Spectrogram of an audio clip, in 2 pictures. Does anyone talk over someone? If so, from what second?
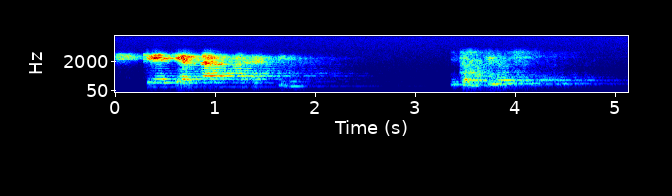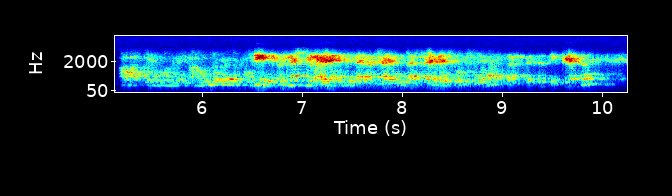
6.4 s

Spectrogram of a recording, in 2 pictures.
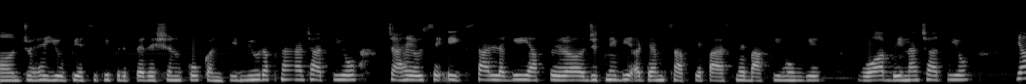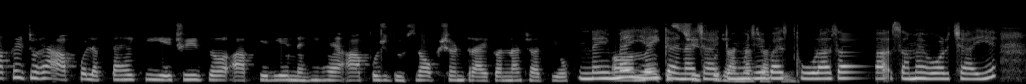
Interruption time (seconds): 16.4 s

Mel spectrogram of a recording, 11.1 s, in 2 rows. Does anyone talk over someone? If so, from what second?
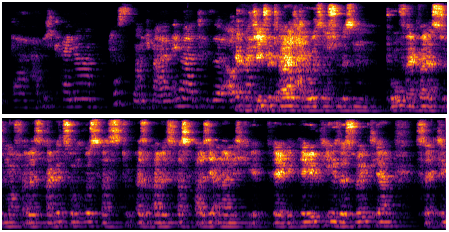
2.9 s

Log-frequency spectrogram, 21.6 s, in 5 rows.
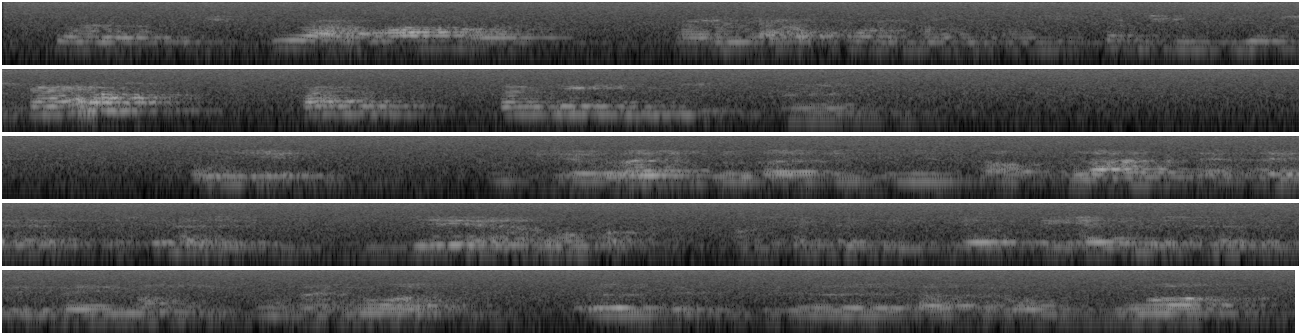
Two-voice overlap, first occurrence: none

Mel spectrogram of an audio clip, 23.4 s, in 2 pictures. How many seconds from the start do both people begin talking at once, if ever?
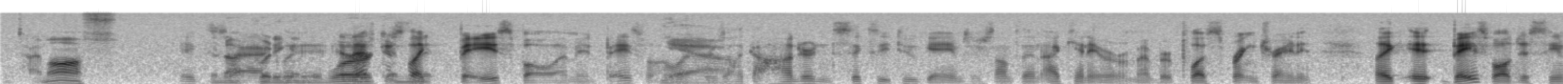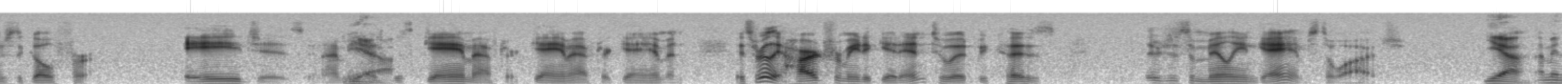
1.6 s

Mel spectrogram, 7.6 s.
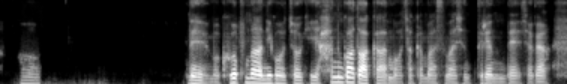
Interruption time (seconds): none

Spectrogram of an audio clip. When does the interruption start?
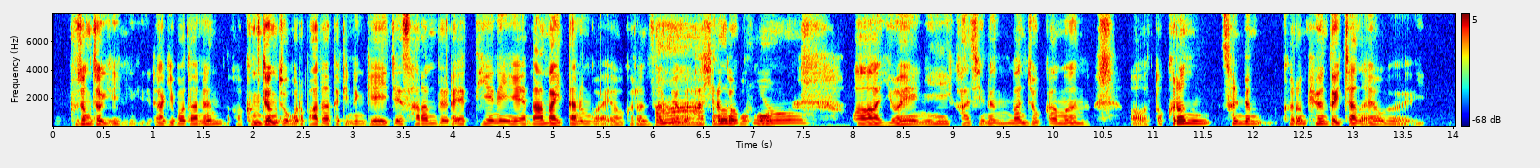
6.0 s

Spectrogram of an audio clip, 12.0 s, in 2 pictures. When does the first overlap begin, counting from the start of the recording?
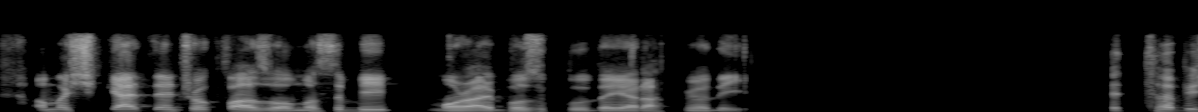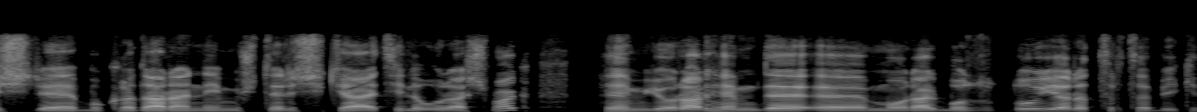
none

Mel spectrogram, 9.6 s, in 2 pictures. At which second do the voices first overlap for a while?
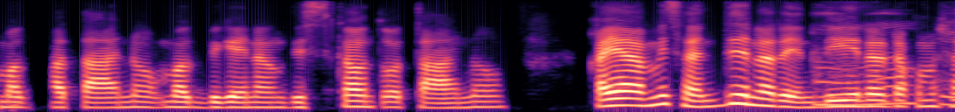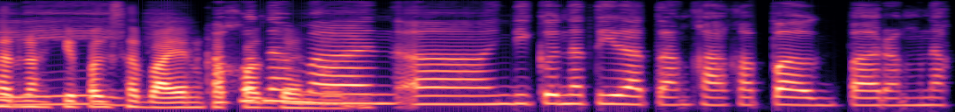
4.1 s

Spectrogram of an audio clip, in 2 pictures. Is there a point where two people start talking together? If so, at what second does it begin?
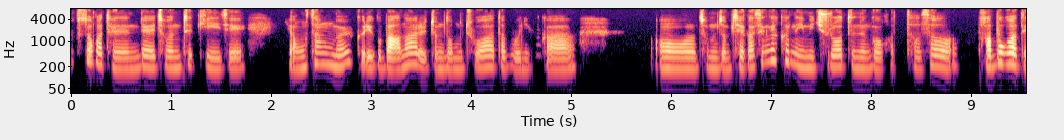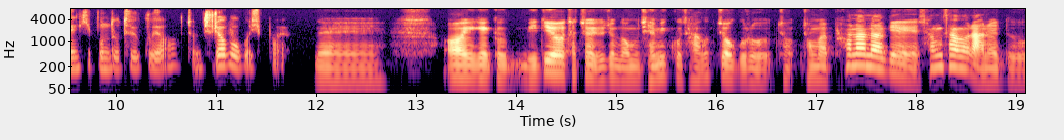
none

